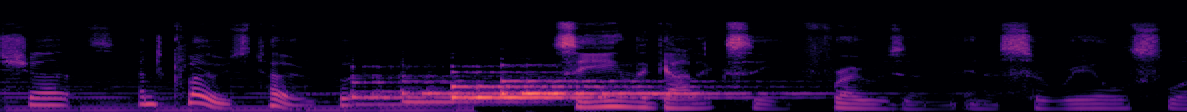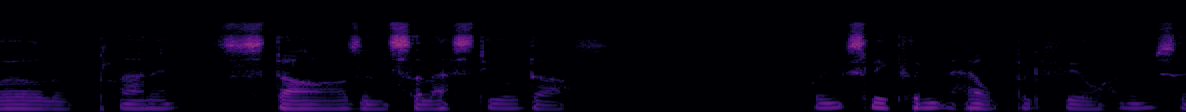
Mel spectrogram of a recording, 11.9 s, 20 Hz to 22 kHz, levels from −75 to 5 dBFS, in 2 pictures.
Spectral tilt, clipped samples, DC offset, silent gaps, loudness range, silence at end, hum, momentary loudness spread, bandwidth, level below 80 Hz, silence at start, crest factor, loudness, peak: -3.5 dB/octave; under 0.1%; under 0.1%; 6.38-6.42 s, 6.89-6.94 s, 9.19-9.98 s; 15 LU; 0.05 s; none; 23 LU; 11.5 kHz; -64 dBFS; 0 s; 20 dB; -32 LUFS; -14 dBFS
